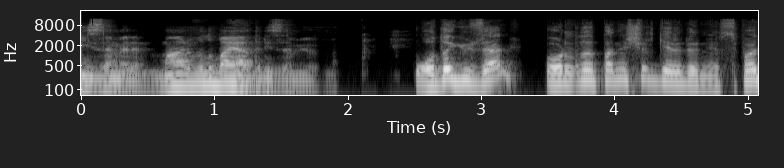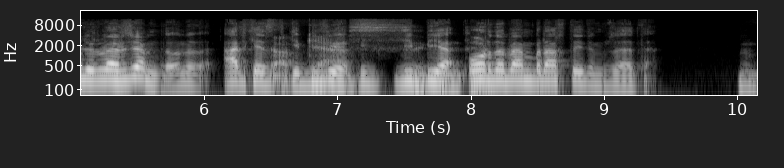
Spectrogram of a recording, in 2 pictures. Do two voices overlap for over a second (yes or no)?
yes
